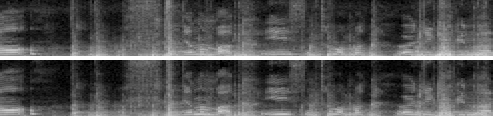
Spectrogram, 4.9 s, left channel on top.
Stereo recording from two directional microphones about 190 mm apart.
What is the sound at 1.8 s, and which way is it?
Speech, 35° right (ahead or behind).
